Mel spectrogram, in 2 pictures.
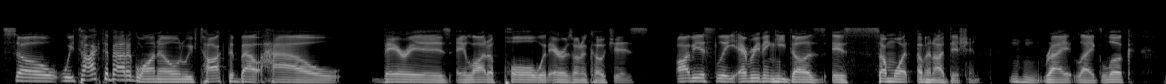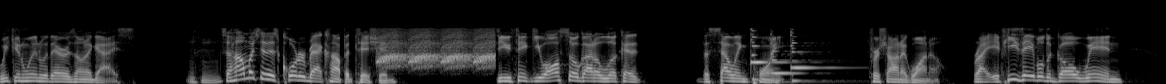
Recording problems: high frequencies cut off; noticeable; nothing above 5.5 kHz
alarm; loud; from 15 to 17 s and at 19 s; peak 2 dB above the speech

